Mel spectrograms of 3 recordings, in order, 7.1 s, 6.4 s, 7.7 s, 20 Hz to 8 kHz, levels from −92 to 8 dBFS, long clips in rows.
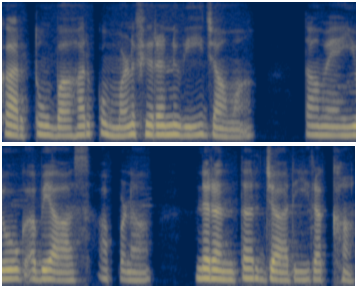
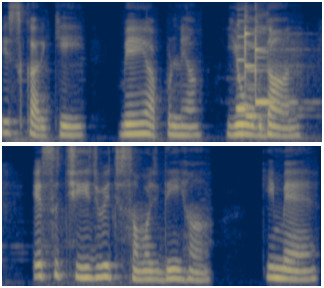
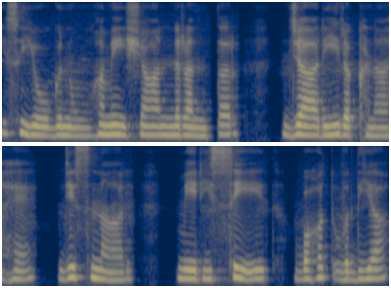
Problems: constant background noise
